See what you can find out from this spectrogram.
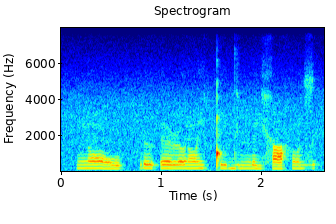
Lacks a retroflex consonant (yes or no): no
